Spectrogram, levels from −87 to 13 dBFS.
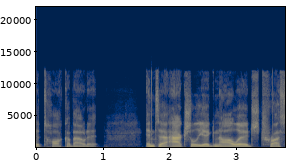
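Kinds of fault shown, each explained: Bit error spike: a single flipped bit in a stored or transmitted sample makes its value leap by a power of two and snap straight back. You get two lone, sharp ticks, one at 1.72 s just before "to actually" (a single sample), and another at 3.54 s spanning two samples. Both are broadband clicks with no relation to the speech, sitting on top of the call-codec sound, which tops out around 12 kHz.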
